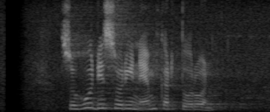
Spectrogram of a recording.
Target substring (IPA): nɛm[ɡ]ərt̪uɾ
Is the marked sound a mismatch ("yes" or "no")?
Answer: yes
